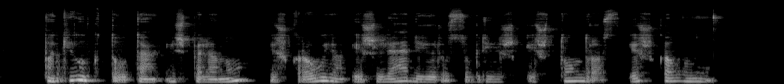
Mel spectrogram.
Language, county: Lithuanian, Vilnius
